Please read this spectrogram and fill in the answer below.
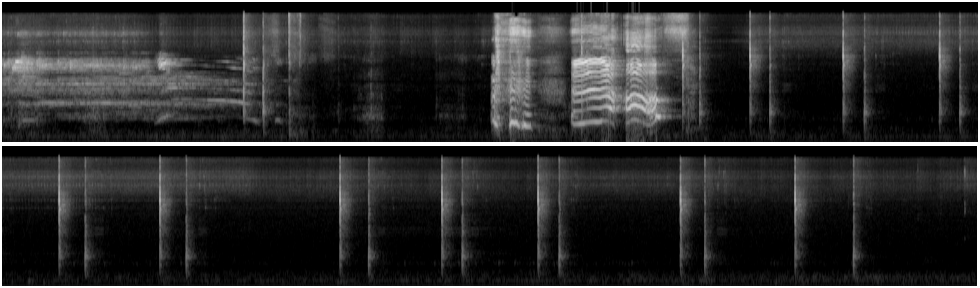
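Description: Sound from a TV playing a children's-song DVD that is being fast-forwarded. The menu music fades out in the first couple of seconds. About five seconds in, a loud two-second scrap of the soundtrack plays, and then come short sharp clicks, mostly in pairs, about once a second.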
